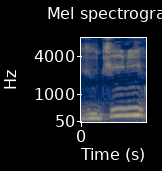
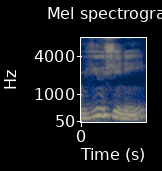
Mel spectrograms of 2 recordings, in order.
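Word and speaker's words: Eugenie: talk about a Miss Eugene OR eugin depending on how you pronounce it Clark she was born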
